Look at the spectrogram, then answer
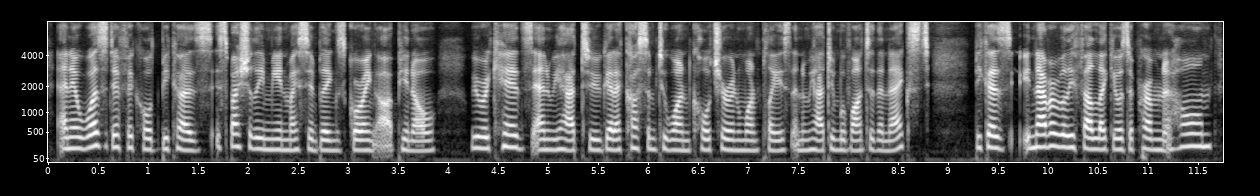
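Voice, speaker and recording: A woman's voice: fairly low pitch, a little mellow, clear, resonant tone, no echo. A young woman from Iran, telling her story earnestly and reflectively as a podcast guest in a small studio. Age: young adult. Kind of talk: podcast interview. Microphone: boom mic on stand.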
